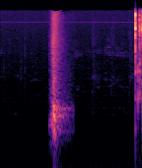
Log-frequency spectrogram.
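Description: A cricket bat strikes a tennis ball once: a single sharp crack with a short tail, a little before the middle.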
